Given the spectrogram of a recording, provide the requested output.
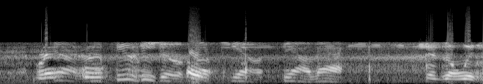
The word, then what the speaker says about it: Refugio: No, the correct Spanish pronunciation is refugio. Refugio.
